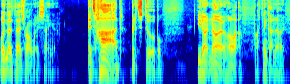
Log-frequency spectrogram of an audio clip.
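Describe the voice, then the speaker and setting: On a very clean recording with a silent background, a man speaks at a medium pitch and moderate pace, with vocal fry, big swings in loudness, and long, frequent pauses. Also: lively intonation. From New Zealand, Hawke's Bay. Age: 40s. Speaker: sports mental skills coach. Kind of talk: podcast interview. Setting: studio.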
